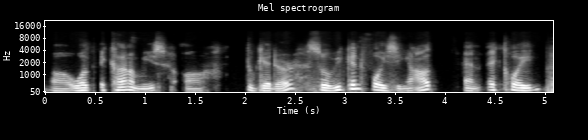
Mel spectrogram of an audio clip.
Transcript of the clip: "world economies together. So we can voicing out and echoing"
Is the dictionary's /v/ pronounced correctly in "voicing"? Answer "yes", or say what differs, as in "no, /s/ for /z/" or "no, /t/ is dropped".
no, /f/ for /v/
